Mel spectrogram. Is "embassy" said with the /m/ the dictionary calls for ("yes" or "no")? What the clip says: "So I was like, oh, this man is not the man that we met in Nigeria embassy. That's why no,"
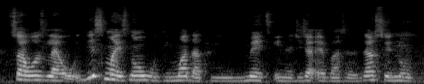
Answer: no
